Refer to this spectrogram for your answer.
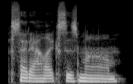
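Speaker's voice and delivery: ordinary delivery, nothing marked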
